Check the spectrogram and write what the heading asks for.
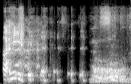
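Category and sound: animal, big dog barking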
